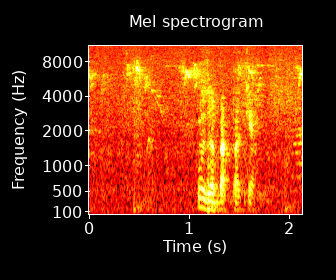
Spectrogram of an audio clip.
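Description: A man's short vocal utterance about a second in, over faint high bird chirps.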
